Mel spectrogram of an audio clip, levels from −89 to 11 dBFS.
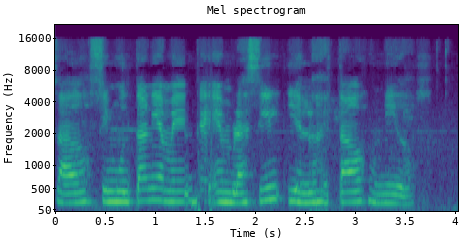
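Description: From 1.23 to 1.58 s, and again from 2.50 to 2.73 s, the speech turns choppy and robotic: repeated packet loss, with rapid short holes (up to 55 ms, then 21 ms) patched by stretching the preceding sound, covering about half of each stretch.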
